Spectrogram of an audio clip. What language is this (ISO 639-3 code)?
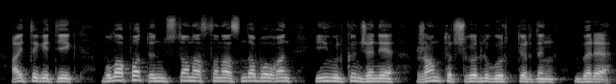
kaz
